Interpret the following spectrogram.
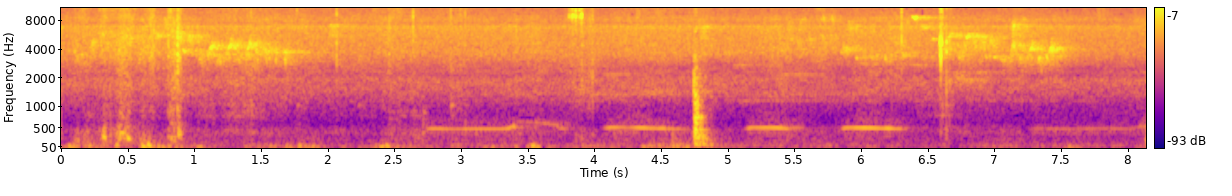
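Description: Quiet outdoor background with a faint bird calling in a series of short, level-pitched notes. There are a few small clicks, with one sharp click a little past halfway.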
